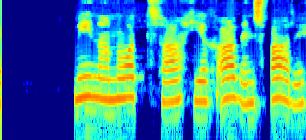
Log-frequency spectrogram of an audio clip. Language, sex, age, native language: Icelandic, male, 8, Icelandic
